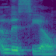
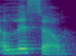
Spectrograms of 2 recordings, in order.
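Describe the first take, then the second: First: The name ends with an 'ee-oh' sound. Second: The name ends with a plain 'oh' sound. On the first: The speaker calls it wrong. "They told me I was saying it wrong" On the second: The speaker calls it right. "Elysso, not Elyssio"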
